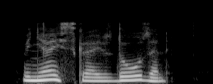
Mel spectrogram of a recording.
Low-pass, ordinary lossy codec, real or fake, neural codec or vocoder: 7.2 kHz; AAC, 64 kbps; real; none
